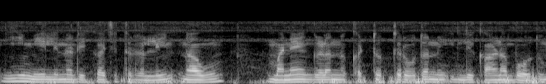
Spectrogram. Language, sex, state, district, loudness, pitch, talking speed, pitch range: Kannada, male, Karnataka, Koppal, -16 LUFS, 110 Hz, 90 wpm, 105-115 Hz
